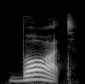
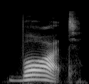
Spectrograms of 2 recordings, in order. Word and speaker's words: bought: bring brought brought buy bought bought catch caught caught fight fought fought seek sought sought teach taught taught think thought thought remember that the g is silent in these verbs verbs with three different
